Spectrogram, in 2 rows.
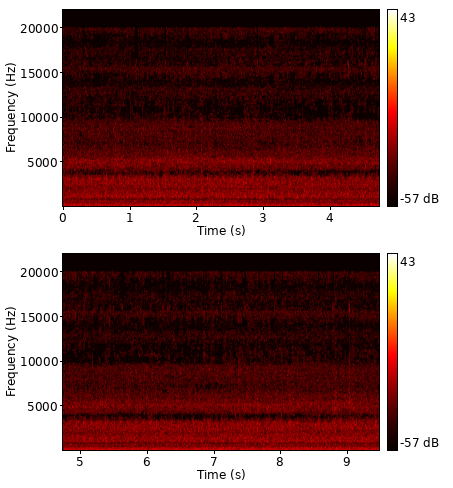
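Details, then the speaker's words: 1948 Cadillac's first start in 21 years after the starter came back from the shop and the cylinders were oiled: low, steady, even idle with no misses or knocks; an earlier noise, possibly the generator, stopped. Runs like a champ. "She just wants to run. She's sat for too many years. She runs like a champ."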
